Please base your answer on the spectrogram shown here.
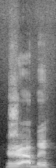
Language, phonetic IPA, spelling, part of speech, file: Russian, [ˈʐabɨ], жабы, noun, Ru-жабы.ogg
- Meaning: inflection of жа́ба (žába): 1. genitive singular 2. nominative plural 3. inanimate accusative plural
